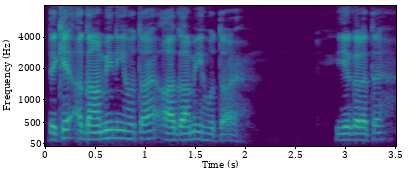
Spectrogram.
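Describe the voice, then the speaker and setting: Hindi exam tutor, dark, lo-fi. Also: male voice, mid-range voice, normal speed, gravelly. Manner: repeats each word over and over and checks in with a constant "theek hai". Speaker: exam prep teacher. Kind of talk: spelling lesson, explaining answers. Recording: dull lo-fi recording.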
